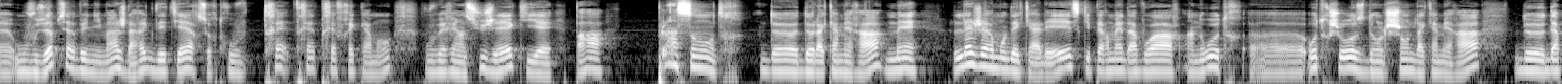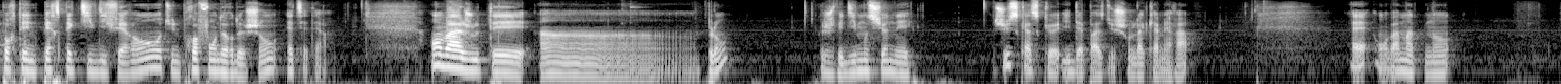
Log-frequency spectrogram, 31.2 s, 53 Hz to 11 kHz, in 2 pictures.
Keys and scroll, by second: 20.1 shift+a.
